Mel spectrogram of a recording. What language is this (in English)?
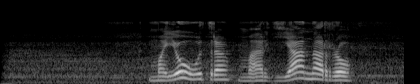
Russian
